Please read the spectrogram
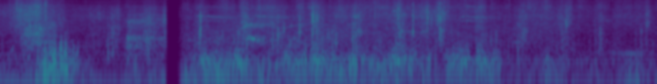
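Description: Footsteps walking, with rustling and handling noise close to a body-worn camera. The sound drops out briefly about two seconds in.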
